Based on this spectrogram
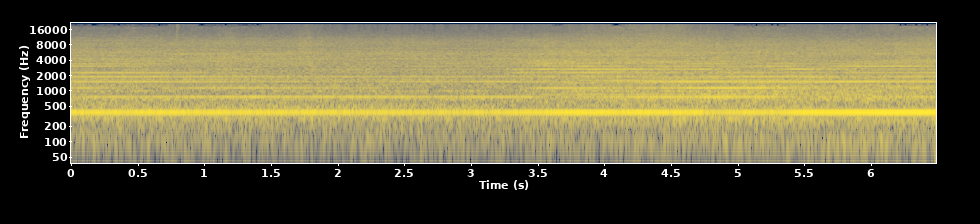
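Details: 1992 Hoover Elite II 650 upright vacuum, model U4689-910, in tool mode with hose attached (direct-air fan): loud high-pitched whine over rushing air, louder as motor speeds up. Owner suspects dry motor bearings, may oil them; unconfirmed.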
